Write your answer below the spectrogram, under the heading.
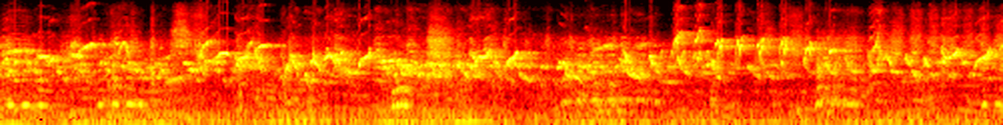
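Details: Caged greater green leafbird singing in a weekly practice contest at Trowulan, Mojokerto, Indonesia, where it took first place. Rapid, varied, twittering high notes pour out continuously, and lower whistled notes and crowd murmur sit behind.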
